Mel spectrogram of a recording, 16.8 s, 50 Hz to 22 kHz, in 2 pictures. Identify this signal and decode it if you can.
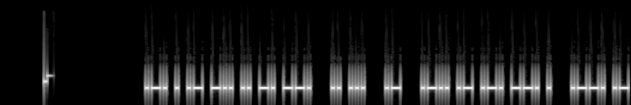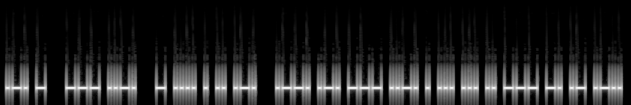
Morse code, heard as a keyed tone, about 30 wpm, 700 Hz. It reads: READING IS A LARGE PART OF THEIR PROFESSIONAL
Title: Sentences from Top 1400 Words 30wpm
